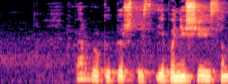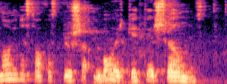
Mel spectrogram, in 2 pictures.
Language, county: Lithuanian, Tauragė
